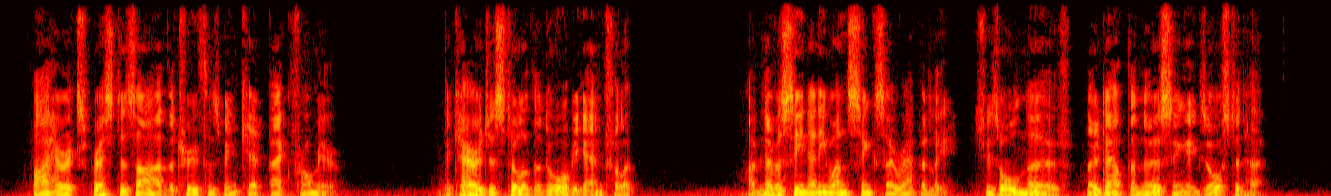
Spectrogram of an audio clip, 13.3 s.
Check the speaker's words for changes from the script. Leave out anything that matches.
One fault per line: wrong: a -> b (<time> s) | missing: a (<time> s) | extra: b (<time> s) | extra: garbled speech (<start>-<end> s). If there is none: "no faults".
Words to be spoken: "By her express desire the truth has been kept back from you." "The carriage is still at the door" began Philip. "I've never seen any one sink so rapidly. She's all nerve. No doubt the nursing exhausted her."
no faults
